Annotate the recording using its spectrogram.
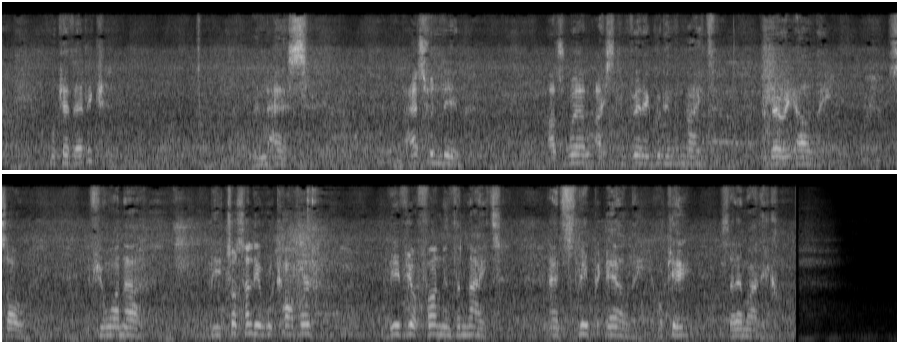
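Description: A man talks with animation close to a microphone, in a noisy echoing room.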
